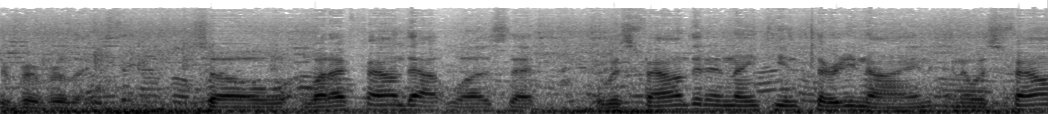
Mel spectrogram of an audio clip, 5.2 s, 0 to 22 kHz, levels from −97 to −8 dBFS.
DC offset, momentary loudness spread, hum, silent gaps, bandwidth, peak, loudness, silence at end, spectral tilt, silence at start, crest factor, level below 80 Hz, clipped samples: 0.3%; 5 LU; none; none; 16 kHz; 0 dBFS; -14 LUFS; 0 s; -6.5 dB/octave; 0 s; 12 dB; -22 dBFS; under 0.1%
